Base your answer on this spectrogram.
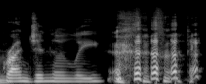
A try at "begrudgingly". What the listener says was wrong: There's no grunge. No grunge.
